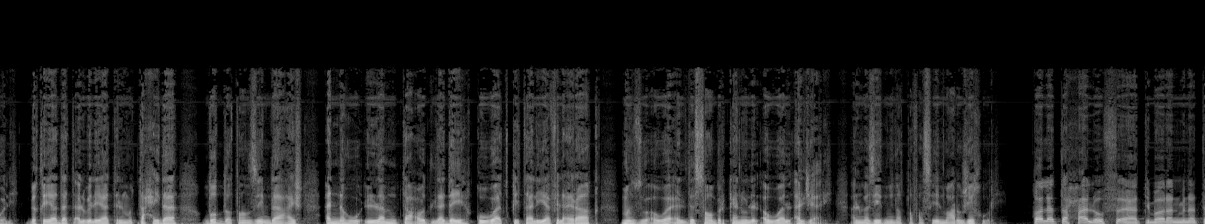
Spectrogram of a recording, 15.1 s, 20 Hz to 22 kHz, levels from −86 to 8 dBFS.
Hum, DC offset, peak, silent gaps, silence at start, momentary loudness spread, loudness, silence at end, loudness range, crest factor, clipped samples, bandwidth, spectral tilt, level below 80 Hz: none; under 0.1%; -2 dBFS; none; 0 s; 8 LU; -20 LUFS; 0.1 s; 5 LU; 18 dB; under 0.1%; 16 kHz; -7 dB/octave; -42 dBFS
